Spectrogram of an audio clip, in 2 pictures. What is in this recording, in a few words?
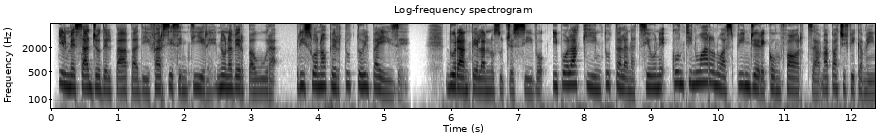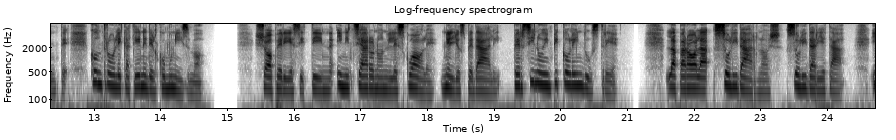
italian documentaries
